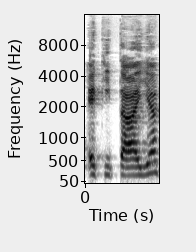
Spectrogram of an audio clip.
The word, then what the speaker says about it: Equitaya: mano, por supuesto, y se escribe Ekwitaya, que de hecho significa Equi, volver al origen, y Tayá es yo en lengua indígena.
